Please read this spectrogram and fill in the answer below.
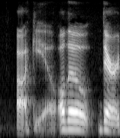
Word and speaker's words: Accio: I say Osseo, but in the movies it's Accio, and since J.K. Rowling approved that, it's Accio.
